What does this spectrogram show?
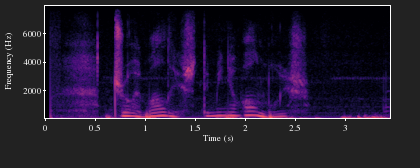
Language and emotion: Russian, neutral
